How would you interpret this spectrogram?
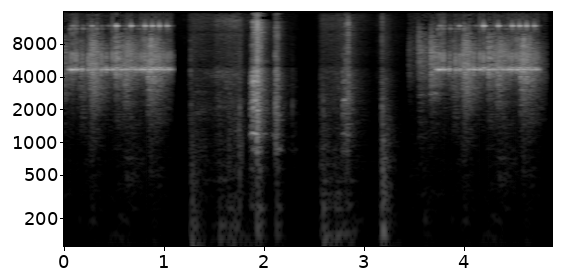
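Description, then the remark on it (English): A dog named Marshmallow, who has just fetched a bottle opener, whimpers in high, thin whines across a few seconds, broken by short gaps and soft clattering bumps, with metallic jingling mixed in and no one talking. “Let's cheers to Marshmallow, the greatest dog ever.”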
